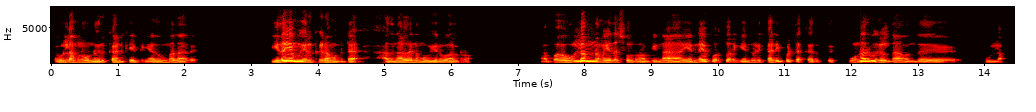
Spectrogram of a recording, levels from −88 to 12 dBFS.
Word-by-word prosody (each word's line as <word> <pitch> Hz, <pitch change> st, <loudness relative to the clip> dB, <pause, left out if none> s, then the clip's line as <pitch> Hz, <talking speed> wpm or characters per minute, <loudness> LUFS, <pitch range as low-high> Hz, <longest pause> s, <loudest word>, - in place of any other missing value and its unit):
உள்ளம்னு 145 Hz, 0 st, +1 dB
ஒண்ணு 115 Hz, -2 st, -3 dB
இருக்கான்னு 115 Hz, -1 st, -4 dB
கேட்டீங்க. 95 Hz, -1 st, -4 dB
அது 110 Hz, +1 st, -3 dB
உண்மைதான் 140 Hz, -2 st, -3 dB
அது. -, -, -12 dB, 1.2 s
இதயம் 190 Hz, +4 st, +10 dB
இருக்கு 145 Hz, +1 st, -2 dB
நமக்கிட்ட. 110 Hz, -4 st, -4 dB, 0.5 s
அதனாலதான் 115 Hz, +4 st, -2 dB
நம்ம 105 Hz, -3 st, -5 dB
உயிர் 110 Hz, +1 st, -2 dB
வாழ்றோம். 90 Hz, -2 st, -7 dB, 1.1 s
அப்போ 150 Hz, -, -1 dB, 0.2 s
உள்ளம்னு 190 Hz, +2 st, +6 dB
நம்ம 145 Hz, -6 st, -1 dB
எதைச் 145 Hz, +1 st, -4 dB
சொல்றோம் 115 Hz, -2 st, -5 dB
அப்படின்னா, 105 Hz, +6 st, -5 dB, 0.3 s
என்னையப் 170 Hz, +8 st, -1 dB
பொறுத்தவரைக்கும் 155 Hz, -9 st, -4 dB
என்னோட 140 Hz, +4 st, -6 dB
தனிப்பட்ட 185 Hz, +4 st, -2 dB, 0.2 s
கருத்து, 105 Hz, -2 st, -8 dB, 0.4 s
உணர்வுகள் 185 Hz, -, +3 dB
தான் 125 Hz, -2 st, -3 dB
வந்து 100 Hz, +2 st, -5 dB, 1.0 s
உள்ளம். 105 Hz, 0 st, -11 dB
125 Hz, 120 wpm, -23 LUFS, 110-155 Hz, 1.2 s, இதயம்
